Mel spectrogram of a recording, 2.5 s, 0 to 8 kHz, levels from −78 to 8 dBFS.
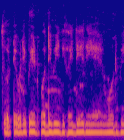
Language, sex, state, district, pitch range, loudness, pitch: Rajasthani, male, Rajasthan, Churu, 175-180 Hz, -22 LUFS, 175 Hz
